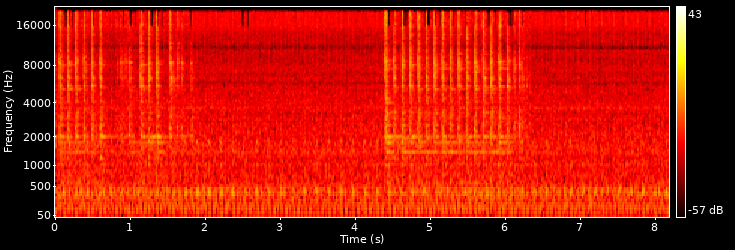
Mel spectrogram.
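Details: 2018 Mitsubishi Mirage GS engine running with bursts of fast metallic ticking or rattling, about three per second, coming and going over the idle; source not pinned down.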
